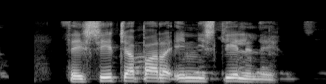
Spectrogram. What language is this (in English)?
Icelandic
